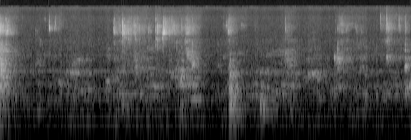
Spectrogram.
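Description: Faint handling noises: a few soft taps and rustles as plastic wrestling action figures are moved by hand on a toy ring.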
